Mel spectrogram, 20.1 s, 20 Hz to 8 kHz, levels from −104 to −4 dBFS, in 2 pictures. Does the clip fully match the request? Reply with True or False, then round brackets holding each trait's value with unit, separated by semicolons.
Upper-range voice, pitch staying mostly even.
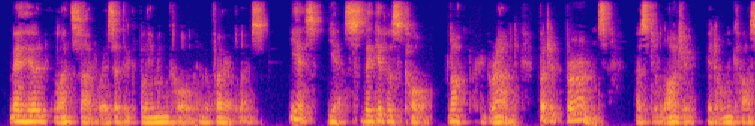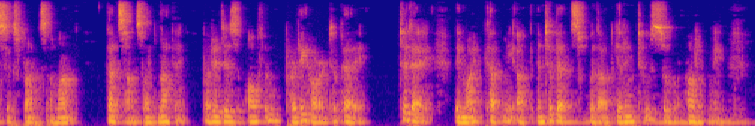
False (120 Hz; 1.8 semitones)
